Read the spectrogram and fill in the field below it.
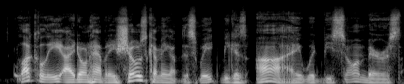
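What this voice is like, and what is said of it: Raspy, hoarse voice. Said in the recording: “I'm back with my raspy voice ... This is about as bad as my voice was on Saturday night, but still, you can still hear it”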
